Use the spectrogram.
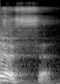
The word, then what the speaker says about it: œuf: œuf œuf يعني بيضة، واحنا قلنا قبل كده ان لما تكون كلمة واحدة بيضة واحدة بس بنطق حرف الاف un œuf، انما لما تكون الكلمة في البلوريال في الجمع يعني في بعد الاف حرف الاس مش هنطق الاف، هقولها des œufs des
